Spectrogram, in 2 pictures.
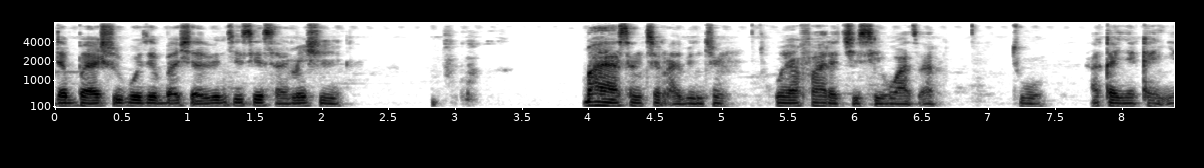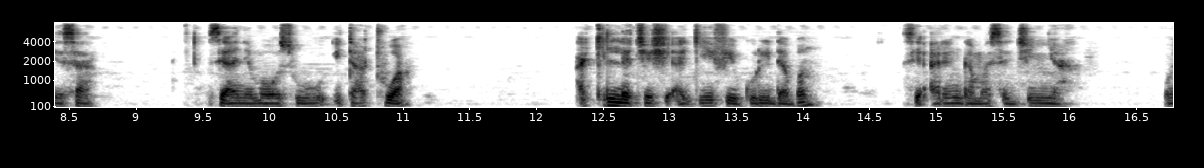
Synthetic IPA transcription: dɐ˦bːa˨jaː˦ʃɪ˦ɡʷoː˦d͡ʒɛ˦baː˦ʃi˦ʔa˨bɪ˦nt͡ʃi˦seː˦jsaː˨meː˦ʃi˦ | baː˦jaː˦sɐ˦nt͡ʃɪ˦ŋʔa̰˨bɪ˦nt͡ʃɪ˦ŋkʷoː˦jaː˦ɸaː˦ɾa˨t͡ʃeː˦seː˦˨waː˦sʼɐ˦r | tʰoː˨ | ha˦kɐ˨ɲjaː˦kɐ˨ŋʔɪ˦ja˨saː˦˨ | seː˦ʔa˨neː˨ma˦wɐ˦su˦ʔɪ˦taː˦tʊ˦waː˨ | ʔa˨kʲɪ˦lːɐ˨t͡ʃeː˦ʃi˦ʔa˨ɡʲeː˦ɸeː˨ɡʷʊ˦ɽiː˦dɐ˨bɐ˦ŋ | seː˦ʔa˨ɽɪ˦ŋɡa˨mɐ˦sa˨d͡ʒɪ˦ɲjaː˨˦

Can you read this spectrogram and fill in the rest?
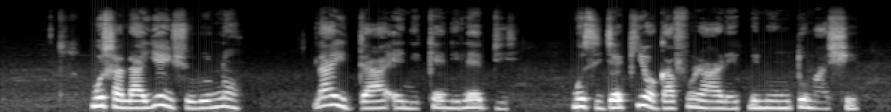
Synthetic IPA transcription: mo˧ʃa˨la˨je˦i˦˨ʃo˨ɾo˨˦nãː˦˨ | la˦i˦˨da˨˦ɛ˧˨nĩ˨kɛ˧nĩ˧˦lɛ˦bi˨ | mo˧si˨d͡ʒɛ˨˧˦ki˦ɔ˦˨ɡa˨˦fũ˦ɾa˧ɾɛ˨˦k͡pĩ˧nũ˦o˧ũ˧to˦mãː˦˧˦ʃe˧

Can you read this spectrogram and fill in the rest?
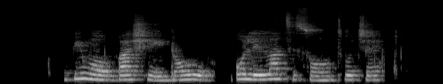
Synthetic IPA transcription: bi˦w̃ɔ̃˧o˨ba˨˦ʃe˧i˨dɔ̃˨˦wo˦˨o˦le˧la˦˨ti˧sɔ̃˨ɾ̃ũ˨˦tʰo˦d͡ʒɛ˦

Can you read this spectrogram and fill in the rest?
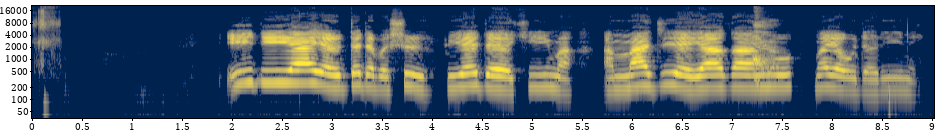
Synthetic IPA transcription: ʔiː˦diː˦jaː˦jɐ˨rda˦da˨bɐ˨ʃɪ˦rbɪ˨jɐ˦da˨kʲiː˦maː˨ | ʔa˨mːaː˦d͡ʒɪ˦ja˨jaː˦ɡaː˦noː˦ | mɐ˦ja˨wdɐ˨ɽiː˦neː˨

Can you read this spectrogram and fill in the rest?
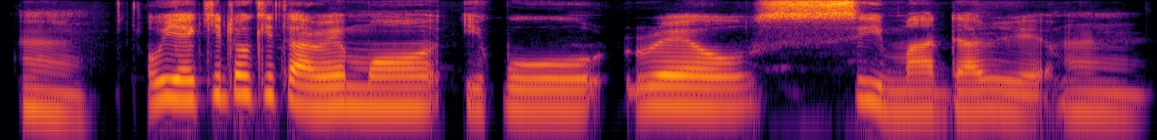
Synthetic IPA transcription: o˦jɛ˧ki˦dɔ˦ki˦ta˦˨ɾɛ˧˦mɔ̃˧i˨k͡po˨ɾɛ˦o˦˧si˦˨mã˨˦da˨˦ɾi˦ɾɛ̃˦˧˨

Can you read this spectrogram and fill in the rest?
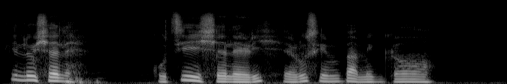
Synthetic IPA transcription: ki˦lo˦i˨ʃɛ˧lɛ˨ | ko˨ti˨˦i˦˨ʃɛ˧lɛ˨ɾi˨˦ɛ˨ɾu˨˦si˦˨m̩˦ba˦˨mĩ˧ɡã˦˧

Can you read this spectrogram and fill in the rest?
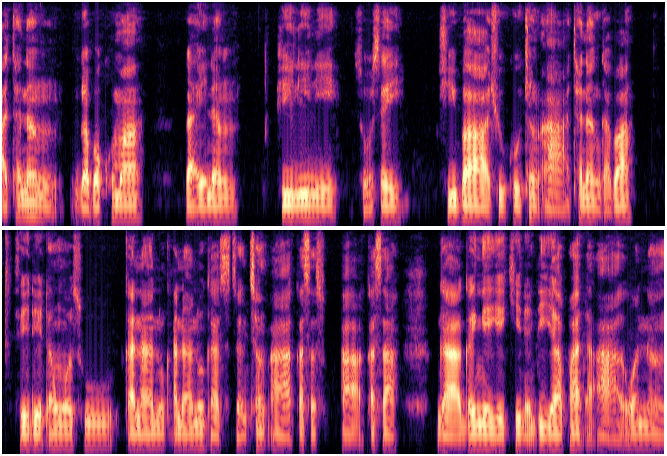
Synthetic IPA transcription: ʔa˨tɐ˦nɐ˦˨ŋ | ɡɐ˨ba˦kʷʊ˦ma˦ | ɡaː˨jɪ˦nɐ˦m | ɸiː˦liː˦neː˨ | soː˨sa˦j | ʃiː˦baː˨ʃuː˦kʷoː˦kʲɪ˦ŋʔa̰˨tʰɐ˦nɐ˦ŋɡɐ˨ba˦ʔ | seː˦deː˦ɗɐ˦ŋwɐ˦su˦kʼɐ˨naː˦nu˦kʼɐ˨naː˦noː˦ɡa˨sɪ̥˨t͡ʃɐ˦nt͡ʃɐ˦ŋʔa˨kʼɐ˦sa˦ʔa̰˨kʼɐ˦saː˦ɡaː˨ɡɐ˦ɲjɐ˦jɐ˦kʲʰeː˨nɐ̰˨ndɪ˦kjaː˦ɸaː˦ɗa̰˨ʔa̰˨wɐ̰˦nːɐ˨ŋ

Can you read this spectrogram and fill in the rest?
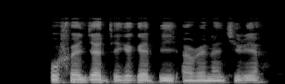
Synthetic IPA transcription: o˨fɛ˦d͡ʒa˦˨de˨ɡe˦ɡɛ˦˨bi˦a˨ɾɛ˨na˨d͡ʒi˦ɾi˦a˦

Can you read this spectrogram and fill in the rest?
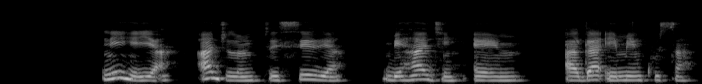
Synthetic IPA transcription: nĩ˦ɦi˨ja˨ | a̰˦d͡ʒʊ˨ɾʊ˨m̩˨pʰɾi˨si˦ɾi˨a˨ | ŋ͡m̩˨ɡ͡be˨ɦã˦d͡ʑi˨ɛ˨m̩˨˦ | a˨ɡa˦ʔe˨mẽ˦ŋ̩˦kʰu˦sa˦

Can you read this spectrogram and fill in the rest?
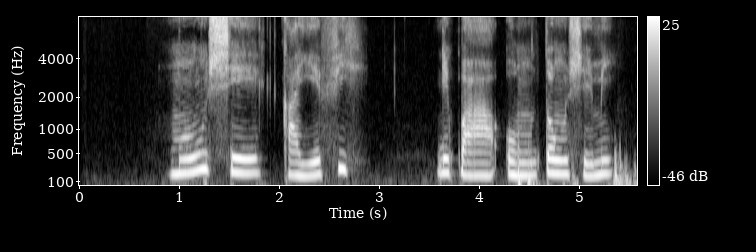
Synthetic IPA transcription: mõ˧˦nũ˦ʃe˧ka˨je˨˦fi˦˨ | nĩ˦k͡pa˧o˦˧˨hũ˧tɔ̃˦nũ˦ʃe˧˦mĩ˦

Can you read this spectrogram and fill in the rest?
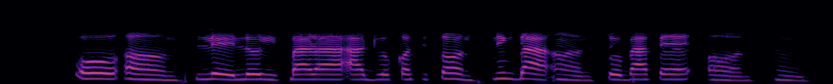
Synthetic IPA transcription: o˧ɔ̃˨m̩˨le˨lo˧i˨k͡pa˧ɾa˧a˧do˧kɔ˧ti˧sɔ̃˦˨n˨nĩ˦ɡ͡ba˦˨ã˨to˦ba˦fɛ˦ɔ̃˦˨m˨sũ˨

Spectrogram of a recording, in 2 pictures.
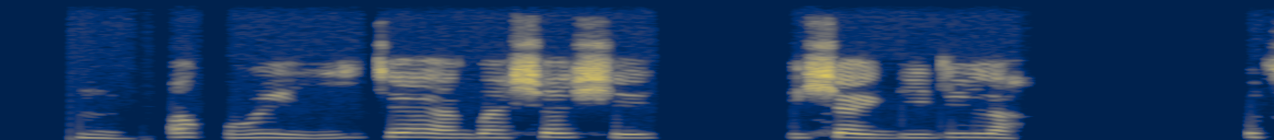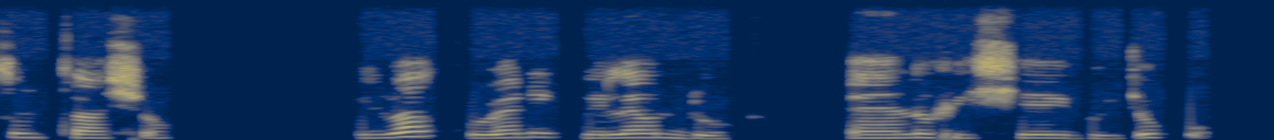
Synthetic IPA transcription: ɔ˧kũ˨ɾ̃ĩ˧i˨ji˨˦d͡ʒɛ˦a˧ɡ͡ba˧ʃɛ˦ʃe˧ | i˧ʃɛ˦i˧ɡi˧li˦la˦˨ | o˦tũ˦n̩˦tʰa˧ʃɔ˧ | i˨lu˨˦a˦k̚u˨ɾɛ˨˦nĩ˦˨k͡pe˨˦lɛ˦o˦n̩˨do˨ | ɛ̃˨ɛ̃˧lo˦fi˧ʃe˧i˨bu˨i˨d͡ʒo˦k̚o˦˨

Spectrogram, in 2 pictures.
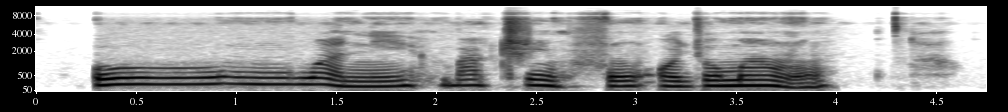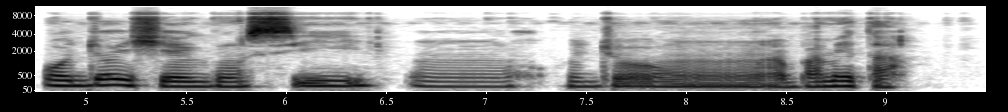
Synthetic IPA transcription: õ˦ | wa˦˨nĩ˨˦ba˦tɾĩ˦˨mfũ˨˦ɔ˧d͡ʒɔ˦mãː˦˨ɾ̃ɔ̃˨˦ | ɔ˧d͡ʒɔ˦i˦˨ʃɛ˧˨ɡũ˧si˦ | ɔ˧d͡ʒɔ˦˨a̰˨ba˨˦mɛ̃˦˨ta˦˨

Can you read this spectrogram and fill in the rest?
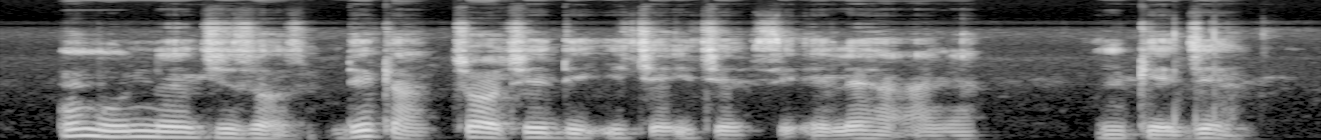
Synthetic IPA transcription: ʊ˦mʊ˨n̩˦ne˦d͡ʒi˦zɔ̰˨sdɪ˦ka˨t͡ʃɔ˦˨t͡ʃɪ˦dɪ˨ʔi˦t͡ʃe˨ḭ˦t͡ʃe˦sɪ̰˨ʔe˨le˦ɦa̰˦a̰˨ɲa˦ | ŋ̩˨ke˨d͡ʒe˦˨

